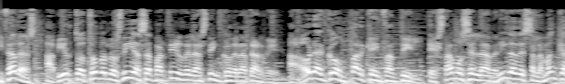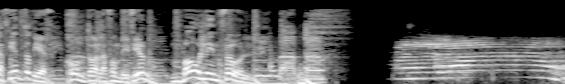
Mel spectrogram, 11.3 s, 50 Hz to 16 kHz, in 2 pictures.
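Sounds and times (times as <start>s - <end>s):
speech: 0.0s - 9.0s
red deer stag rutting bellow: 9.6s - 11.2s.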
